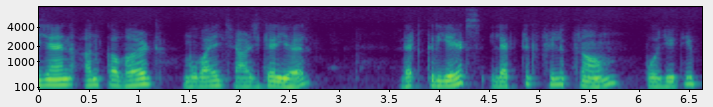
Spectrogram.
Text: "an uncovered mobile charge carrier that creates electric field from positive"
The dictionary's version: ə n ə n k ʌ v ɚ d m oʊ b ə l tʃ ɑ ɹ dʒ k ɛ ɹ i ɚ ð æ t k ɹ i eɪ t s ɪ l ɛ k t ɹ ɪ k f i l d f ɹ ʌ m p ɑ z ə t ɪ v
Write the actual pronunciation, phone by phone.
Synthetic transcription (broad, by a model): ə n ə n k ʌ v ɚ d m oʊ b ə l tʃ ɑ ɹ dʒ k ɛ ɹ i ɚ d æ t k ɹ i eɪ t s ɪ l ɛ k t ɹ ɪ k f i l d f ɹ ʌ m p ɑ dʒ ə t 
